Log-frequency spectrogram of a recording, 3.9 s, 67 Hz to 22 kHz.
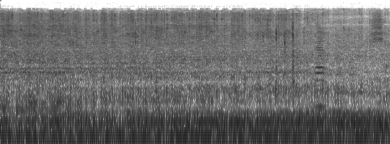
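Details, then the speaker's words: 765hp Dodge Ram SRT-10 Viper truck V10, returned to its owner after 6 years: deep, even rumble pulling steadily with no knocks, ticks or misses; engine sounds healthy. "So, but we're gonna get this thing off. It sounds good. We reunited this classic truck to the owner."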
